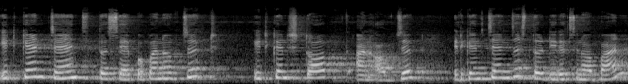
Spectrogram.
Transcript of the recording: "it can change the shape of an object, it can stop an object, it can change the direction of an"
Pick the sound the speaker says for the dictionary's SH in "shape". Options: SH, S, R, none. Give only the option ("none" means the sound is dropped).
S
